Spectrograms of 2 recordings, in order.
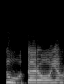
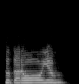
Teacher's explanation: सुतरोयं ऐसा उच्चारण नहीं करना करना है सुतरो यम ऐसा ह्रस्व उच्चारण हमें करना है।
